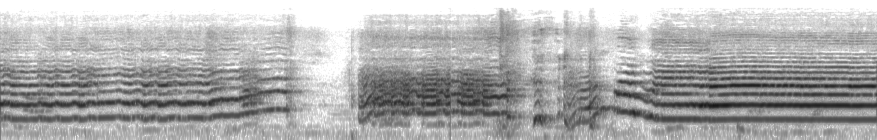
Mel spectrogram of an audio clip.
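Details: Excited pet dog being teased indoors: long sustained howling tones, steady then rising at the end, a brief gap, then a wavering burst of yelps and a final level drawn-out howl.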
